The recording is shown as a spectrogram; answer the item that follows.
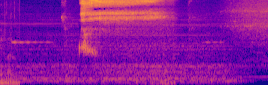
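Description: Compressed-air hissing from an automatic-tool-change CNC spindle at its tool rack. A short rising whine about a second in is followed by a hiss lasting about a second and a half, over a low steady machine background.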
